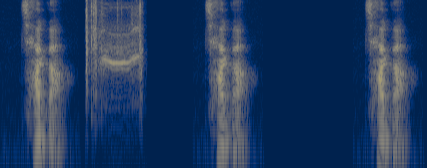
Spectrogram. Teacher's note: In the same way, we don't read this word 작아 because the initial consonant of the second syllable is 이응, which is silent, and the syllable 작 ends with a prop consonant, 그 sound. So 그 sound moved to the position of 이응. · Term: linking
